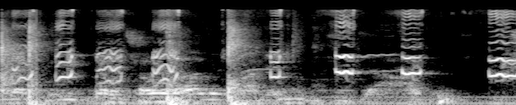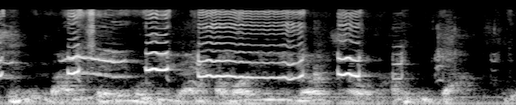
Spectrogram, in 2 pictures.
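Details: Fifteen-day-old male Prague Ratter puppies from one litter give high, wavering whines and squeaky whimpers, several overlapping short calls, while a person talks nearby over a low background hum.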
